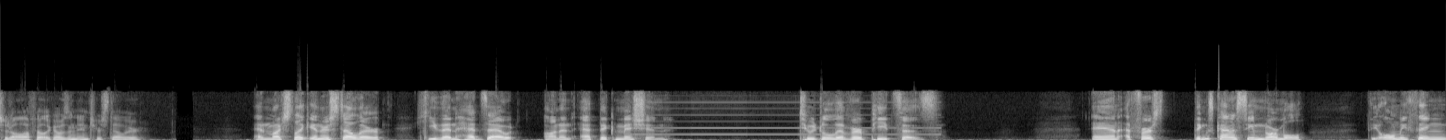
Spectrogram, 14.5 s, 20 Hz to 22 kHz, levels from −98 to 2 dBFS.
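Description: This speech clip has two faults. Bit errors on an ADPCM link flipped a small fraction of bits, and each error threw off the decoder's step size and predictor so the damage rang on briefly. The result is a rough pop with a momentary level jump from 0.38 to 0.42 s. Then from 6.30 to 9.41 s, USB whine from the bus's 1 ms frame timing leaks in through power or ground. It is a steady 1 kHz tone about 25 dB below the speech, riding over the clear G.722 wideband sound.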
